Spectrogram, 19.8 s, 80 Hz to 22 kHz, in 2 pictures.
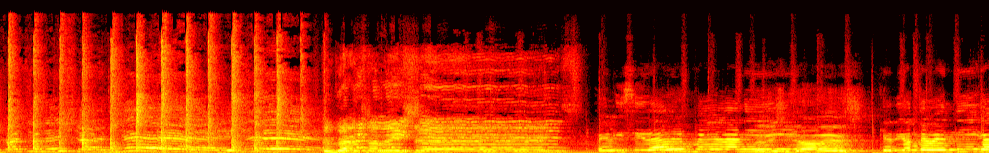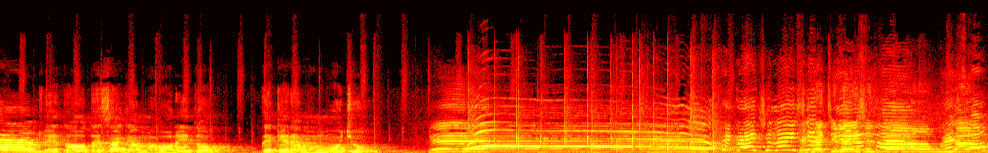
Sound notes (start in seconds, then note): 2.3 cheers; 6.2 speaking in foreign language; 14.2 cheering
